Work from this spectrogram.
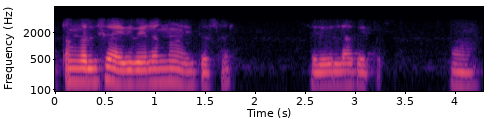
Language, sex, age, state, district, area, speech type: Telugu, male, 18-30, Telangana, Suryapet, urban, conversation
